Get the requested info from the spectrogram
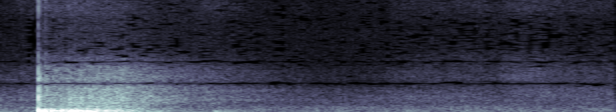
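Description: A thrown aikido partner landing in a breakfall on the dojo mat: one loud thud just after the start, dying away within about half a second.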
